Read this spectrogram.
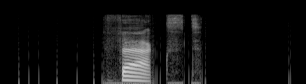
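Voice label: "faxed", English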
